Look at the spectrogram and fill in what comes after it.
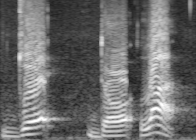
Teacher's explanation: So the shva in had is silent, but the shva in the first syllable le is longer.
